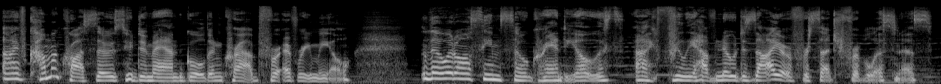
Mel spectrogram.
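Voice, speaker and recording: A woman's voice: on the low side, measured pace, soft background music. An actress playing a poised, shrewd and wealthy woman leader in a video game, with a composed, refined and authoritative manner. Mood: cool, measured. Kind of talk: video game character voice lines.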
